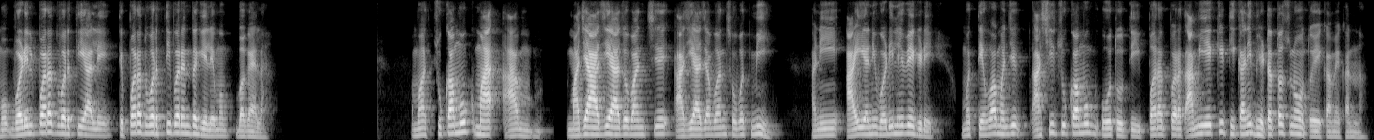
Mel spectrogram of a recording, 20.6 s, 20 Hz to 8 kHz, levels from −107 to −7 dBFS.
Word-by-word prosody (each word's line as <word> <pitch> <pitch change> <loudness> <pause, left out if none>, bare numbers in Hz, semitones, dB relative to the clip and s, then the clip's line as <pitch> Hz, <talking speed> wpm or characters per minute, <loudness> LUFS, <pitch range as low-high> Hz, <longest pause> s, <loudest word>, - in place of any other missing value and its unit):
मो 125 +1 -3
वडील 155 +4 +5
परत 190 +1 +4
वरती 165 -1 +1
आले. 130 -3 0 0.2
ते - - 0
परत 185 0 +4
वरतीपर्यंत 175 0 +2
गेले 125 -2 +1
मग 120 0 -7
बघायला. 110 -4 -3 2.3
मग 145 +1 -3
चुकामुक 175 +6 +2
मा 145 0 +7
आ 145 -3 -2 0.8
माझ्या 135 +5 +6
आजी-आजोबांचे, 150 +1 +3 0.3
आजी-आजोबांसोबत 140 +3 -2
मी 160 +1 -3 0.7
आणि 130 +3 -4 0.4
आई 145 +5 +2
आणि 155 +1 -1
वडील 155 +4 -1
हे 170 - -1
वेगळे. 140 -11 -1 0.5
मग 135 +2 -6
तेव्हा 145 +4 +2
म्हणजे 165 +1 -2 0.3
अशी 185 +8 -6
चुकामक 175 -1 0
होत 140 0 -2
होती. 125 -3 -4
परत-परत 145 -1 -1
आम्ही 170 +6 0
एके 175 +4 -3
ठिकाणी 160 +2 0
भेटतच 155 +6 -1
नव्हतो 160 -8 -2
एकामेकांना. 105 -2 -6
150 Hz, 115 wpm, -24 LUFS, 135-170 Hz, 2.3 s, मा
